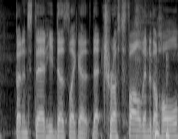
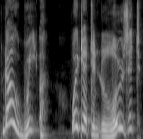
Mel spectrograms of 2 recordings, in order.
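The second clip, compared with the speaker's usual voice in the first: higher, mock Viking islander; a hammed-up Viking accent, higher voice; weird Viking accent; 10 semitones higher than usual. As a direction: play an annoyed Polynesian in a strange Viking accent. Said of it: "What is this accent that I'm doing".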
